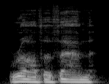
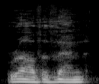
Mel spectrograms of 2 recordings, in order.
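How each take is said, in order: Both takes have the same delivery.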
